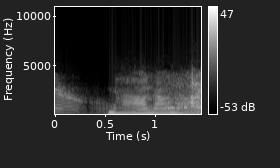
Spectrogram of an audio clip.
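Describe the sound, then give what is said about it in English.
A short falling mew followed by a long, loud, drawn-out meow from Minerva the cat that holds steady before trailing off, with no talking. “Better stop licking your paw. You know what it does to you. Meow.”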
